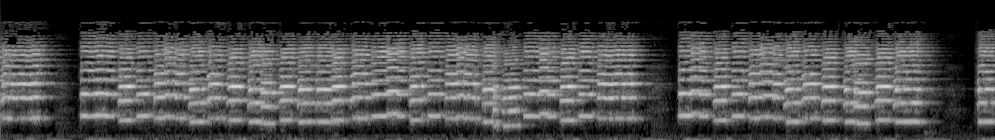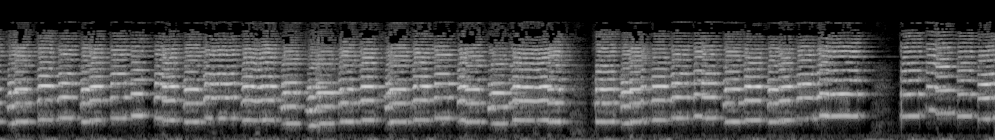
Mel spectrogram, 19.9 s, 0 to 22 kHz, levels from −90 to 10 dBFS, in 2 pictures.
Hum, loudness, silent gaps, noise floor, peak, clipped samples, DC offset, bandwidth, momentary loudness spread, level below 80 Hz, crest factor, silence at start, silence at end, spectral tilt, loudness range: none; -13 LUFS; none; -45 dBFS; 0 dBFS; under 0.1%; under 0.1%; 11.5 kHz; 6 LU; -62 dBFS; 14 dB; 0 s; 0 s; 3.5 dB/octave; 2 LU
